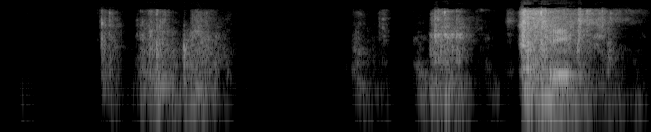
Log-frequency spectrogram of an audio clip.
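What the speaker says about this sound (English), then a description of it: "these big patio doors, I'll show you how they open up." Large patio doors in a house on a quiet creek in Tofino, BC being slid and pulled open, with several close rolling and thudding movements of mounting loudness that end in a louder sweep as the door swings wide.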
